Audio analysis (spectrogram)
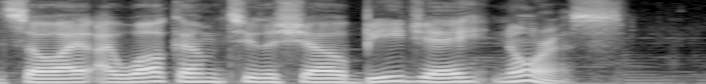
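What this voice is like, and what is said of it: Polished podcast host voice. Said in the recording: “you switched your podcast voice ... the podcast voice has been developed over 426 episodes now”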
